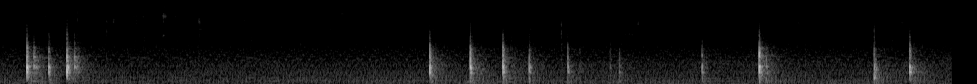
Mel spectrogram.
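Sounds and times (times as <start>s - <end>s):
hammering in woodworking: 0.0s - 9.6s
wood blocks stacking: 0.3s - 1.0s, 3.8s - 9.5s.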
